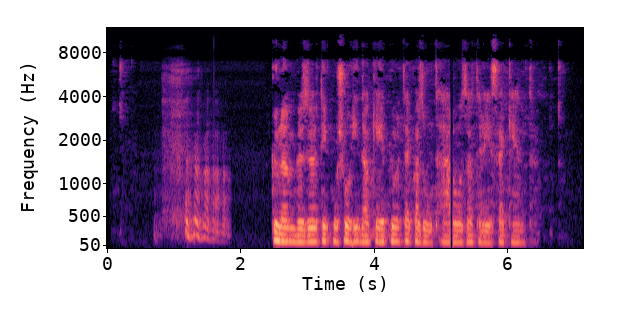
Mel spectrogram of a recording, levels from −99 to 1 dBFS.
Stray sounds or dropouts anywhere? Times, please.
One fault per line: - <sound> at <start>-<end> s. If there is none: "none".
- laugh at 0.7-1.9 s
- dropout at 5.1-5.2 s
